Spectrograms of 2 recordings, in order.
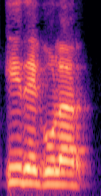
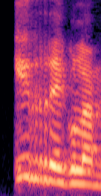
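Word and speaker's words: irregular: এরকম শুনেন, একই কনসোনেন্ট দুইবার থাকলে একটা কনসোনেন্ট ধরে উচ্চারণ করতে হবে। এখানে কিন্তু আর দুইটা আছে, এখানে কিন্তু এল দুইটা আছে। এটা ইললিগাল না, ইররেগুলার না, ঠিক আছে?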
